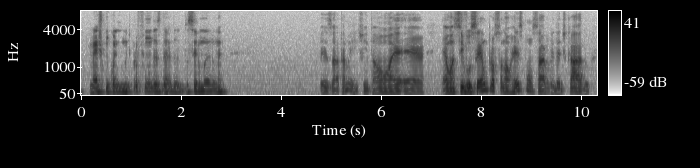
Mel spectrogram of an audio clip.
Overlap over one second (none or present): none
